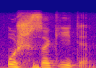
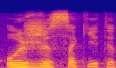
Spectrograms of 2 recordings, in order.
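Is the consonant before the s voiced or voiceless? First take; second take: voiceless; voiced. First: The consonant before s is a voiceless sh. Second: The consonant before s is a voiced zh. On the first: The speaker calls it right. "поэтому произносим ушсакити" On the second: The speaker calls it wrong. "так не произносить"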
